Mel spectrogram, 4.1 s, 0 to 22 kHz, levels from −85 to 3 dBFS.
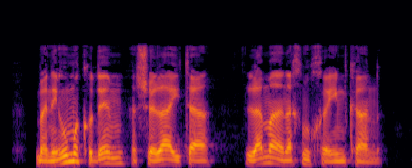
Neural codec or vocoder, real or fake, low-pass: none; real; 7.2 kHz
